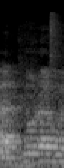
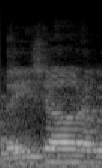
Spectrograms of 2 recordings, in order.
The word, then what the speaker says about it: ratio: 그러면서 in the ratio, 이거 라티오라고 읽으면 안 돼요. ratio라고 해서 비율이라는 뜻이죠.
